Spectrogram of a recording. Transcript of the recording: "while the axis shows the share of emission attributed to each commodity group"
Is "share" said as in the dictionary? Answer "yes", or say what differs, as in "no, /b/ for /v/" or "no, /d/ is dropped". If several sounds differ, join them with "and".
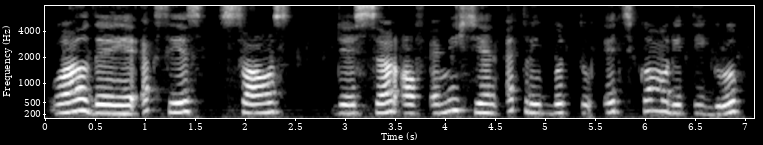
no, /s/ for /ʃ/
